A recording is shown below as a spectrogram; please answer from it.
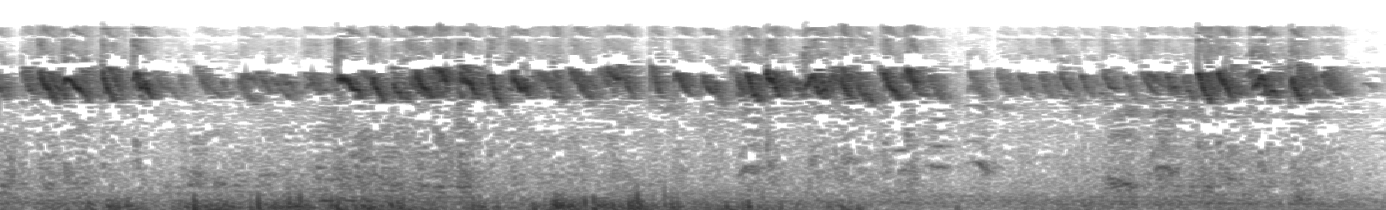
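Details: Long unbroken twittering from a white-breasted white-eye singing 'bocor' style as a lure for other birds: high rapid notes that ease off briefly near the end, with low rumbling background noise.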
